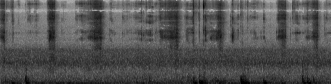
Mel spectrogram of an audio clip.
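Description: A hand-held rounded lump of solid kinetic sand is shaved and scraped with a metal craft knife, with the grains falling away. Soft, irregular scraping strokes bring bright, hissy bursts of crumbling grains over low thumps, on a quiet background.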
